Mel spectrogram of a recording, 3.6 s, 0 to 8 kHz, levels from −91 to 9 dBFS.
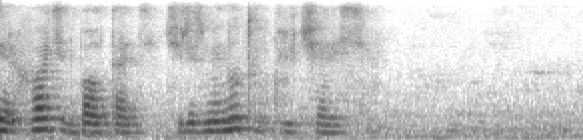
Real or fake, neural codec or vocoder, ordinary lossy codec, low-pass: real; none; Opus, 16 kbps; 7.2 kHz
